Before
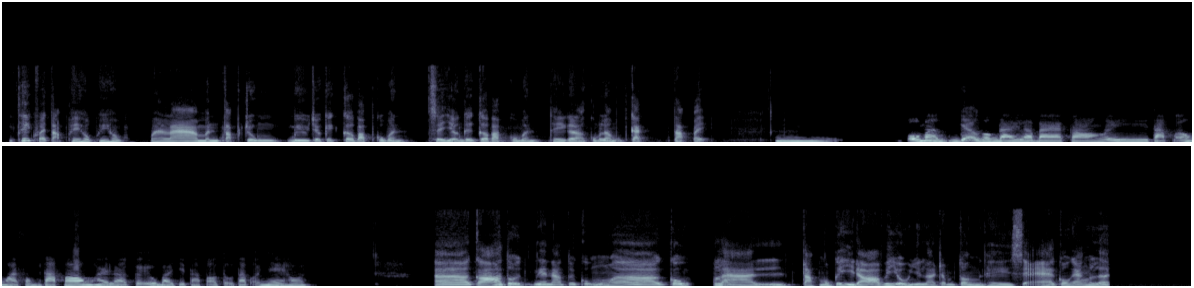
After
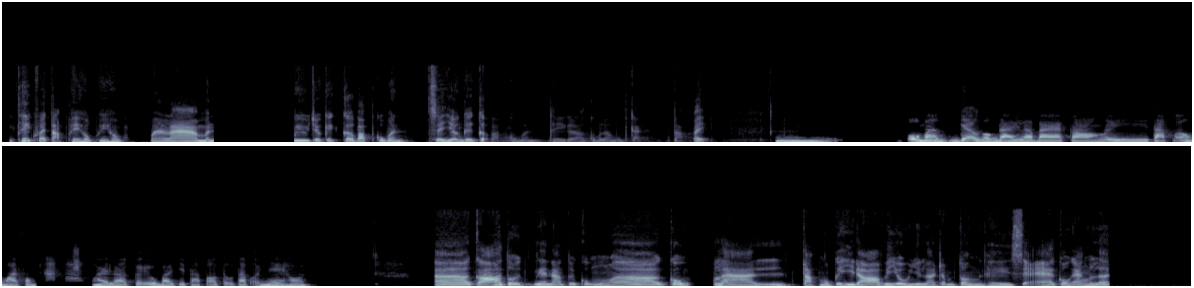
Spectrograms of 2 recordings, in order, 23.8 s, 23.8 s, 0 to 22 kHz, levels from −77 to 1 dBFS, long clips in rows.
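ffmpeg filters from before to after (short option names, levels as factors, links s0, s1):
-filter_complex "[0:a]asettb=1/sr,asplit=3[s0][s1][s2];[s0]atrim=end=4.814[s3];[s1]atrim=start=4.81:end=6.93,asetpts=PTS-STARTPTS,afade=t=in:d=0.004:c=qsin,afade=t=out:st=2.116:d=0.004:c=qsin,acompressor=threshold=0.0112:ratio=16:attack=3.2:release=140:knee=1:detection=peak[s4];[s2]atrim=start=6.926[s5];[s3][s4]acrossfade=d=0.004:c1=hsin:c2=qsin[s6];[s6][s5]acrossfade=d=0.004:c1=qsin:c2=hsin,asplit=3[s7][s8][s9];[s7]afade=t=out:st=12.22:d=0.02[s10];[s8]asuperpass=centerf=3600:order=8:qfactor=0.84,afade=t=in:st=12.22:d=0.02,afade=t=out:st=12.8:d=0.02[s11];[s9]afade=t=in:st=12.8:d=0.02[s12];[s10][s11][s12]amix=inputs=3:normalize=0,asplit=3[s13][s14][s15];[s13]atrim=end=2.11,asetpts=PTS-STARTPTS,afade=t=out:st=2.106:d=0.004:c=hsin[s16];[s14]atrim=start=2.11:end=2.92,asetpts=PTS-STARTPTS,volume=0[s17];[s15]atrim=start=2.92,asetpts=PTS-STARTPTS,afade=t=in:d=0.004:c=hsin[s18];[s16][s17][s18]concat=n=3:v=0:a=1"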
